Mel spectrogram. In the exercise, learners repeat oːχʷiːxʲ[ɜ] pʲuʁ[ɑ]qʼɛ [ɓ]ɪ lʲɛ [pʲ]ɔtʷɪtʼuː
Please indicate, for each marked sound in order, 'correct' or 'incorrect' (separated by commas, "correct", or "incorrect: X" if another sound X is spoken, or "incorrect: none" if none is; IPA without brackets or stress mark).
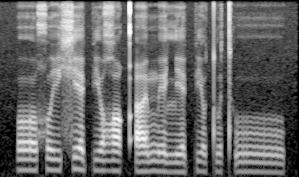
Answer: incorrect: ɛ, incorrect: ɔ, incorrect: m, correct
